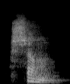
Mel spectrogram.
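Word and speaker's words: क्षं: So as you can see, Sham, it has a K, is a very soft or a very partial, you can say, presence of K. So we call it as Ksham. Okay, half K, however you feel comfortable to pronounce.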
